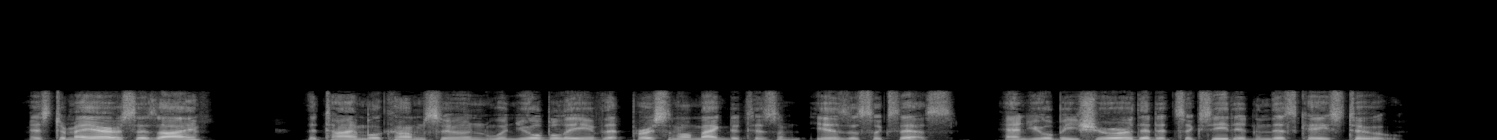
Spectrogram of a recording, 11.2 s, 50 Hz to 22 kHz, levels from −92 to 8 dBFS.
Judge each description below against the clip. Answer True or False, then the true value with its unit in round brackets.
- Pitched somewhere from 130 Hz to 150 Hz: True (135 Hz)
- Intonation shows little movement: True (2.3 semitones)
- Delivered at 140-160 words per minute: True (155 wpm)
